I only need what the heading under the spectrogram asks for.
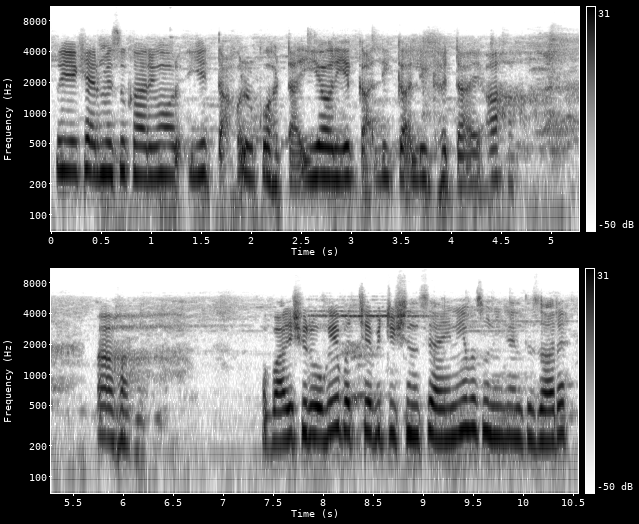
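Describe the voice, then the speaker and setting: A woman's voice: on the high side, fairly even intonation, a little fast, hardly any pauses, highs cut off, a little hiss or hum. A middle-aged woman from India chatting casually and animatedly to her viewers in a home vlog. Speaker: vlogger. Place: at home, indoors.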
